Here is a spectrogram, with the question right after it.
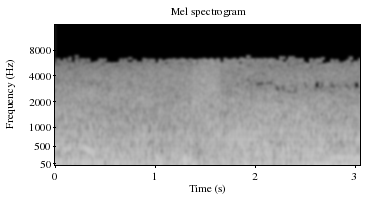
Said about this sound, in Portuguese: Opa, tá no helicóptero aqui, ó, né?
